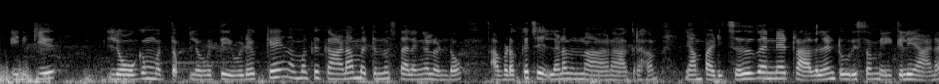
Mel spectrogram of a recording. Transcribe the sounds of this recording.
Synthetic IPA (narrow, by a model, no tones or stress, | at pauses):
enikʲːɨlo̞ːɡɐmːut̪ːɐmlo̞ːɡɐt̪ːeiʋiɽe̞jo̞kːe̞nɐmukːɨkaːɳaːmpɐtːunːɐst̪ʰɐlɐŋːɐɭuɳɖo̞ː | ɐ̰ʋiɽo̞kːe̞t͡ɕelːɐɳɐme̞nːɨaːɣɐɳɐaːɡɾɐɦɐm | ɲaːnpɐʈʰit͡ɕːɐðɨt̪ɐnːe̞ʈraːðɐlɐnʈuːrisɐmːeːkɐlijaːɳɨ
